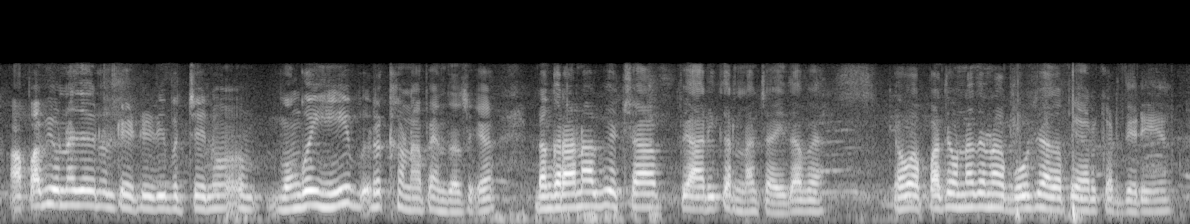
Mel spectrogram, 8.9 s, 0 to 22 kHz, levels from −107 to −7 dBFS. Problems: none marked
